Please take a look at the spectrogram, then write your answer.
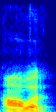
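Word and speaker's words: hour: An elephant, an आवर, एच यहाँ पर silent है तो वॉवेल साउंड क्या है? ओ है ना।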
